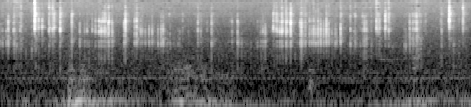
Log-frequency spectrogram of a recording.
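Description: A small, round, hollow jewelry box covered in gold beads and rhinestones is held in one hand while a wooden pencil taps and scratches across its beaded surface. Quick, crisp clicks and bright, scratchy rattles come in dense bursts over a soft, low rumble that swells briefly near the start and again near the end.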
